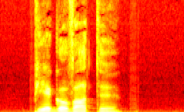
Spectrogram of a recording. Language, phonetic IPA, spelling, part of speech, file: Polish, [ˌpʲjɛɡɔˈvatɨ], piegowaty, adjective / noun, Pl-piegowaty.ogg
